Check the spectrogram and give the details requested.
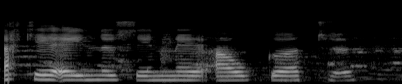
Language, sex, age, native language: Icelandic, male, 8, Icelandic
